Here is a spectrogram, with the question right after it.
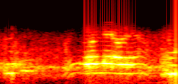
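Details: Pet cat making weird noises: a short low murmur that swells into a bright, drawn-out wavering meow, then a final rising call.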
